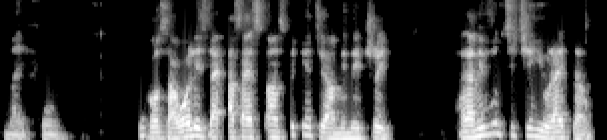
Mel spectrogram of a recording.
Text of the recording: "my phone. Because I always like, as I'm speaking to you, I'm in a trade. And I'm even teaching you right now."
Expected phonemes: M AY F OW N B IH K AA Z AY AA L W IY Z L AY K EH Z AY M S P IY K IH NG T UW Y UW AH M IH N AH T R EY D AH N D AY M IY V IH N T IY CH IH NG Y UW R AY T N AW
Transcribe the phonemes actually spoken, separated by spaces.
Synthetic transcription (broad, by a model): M AY F OW N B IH K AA S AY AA L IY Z L AY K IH S AY M S P IY K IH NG T UW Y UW AH M IH N AH T R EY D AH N AY M IY V IH N T IY CH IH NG Y UW R AY T N AW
